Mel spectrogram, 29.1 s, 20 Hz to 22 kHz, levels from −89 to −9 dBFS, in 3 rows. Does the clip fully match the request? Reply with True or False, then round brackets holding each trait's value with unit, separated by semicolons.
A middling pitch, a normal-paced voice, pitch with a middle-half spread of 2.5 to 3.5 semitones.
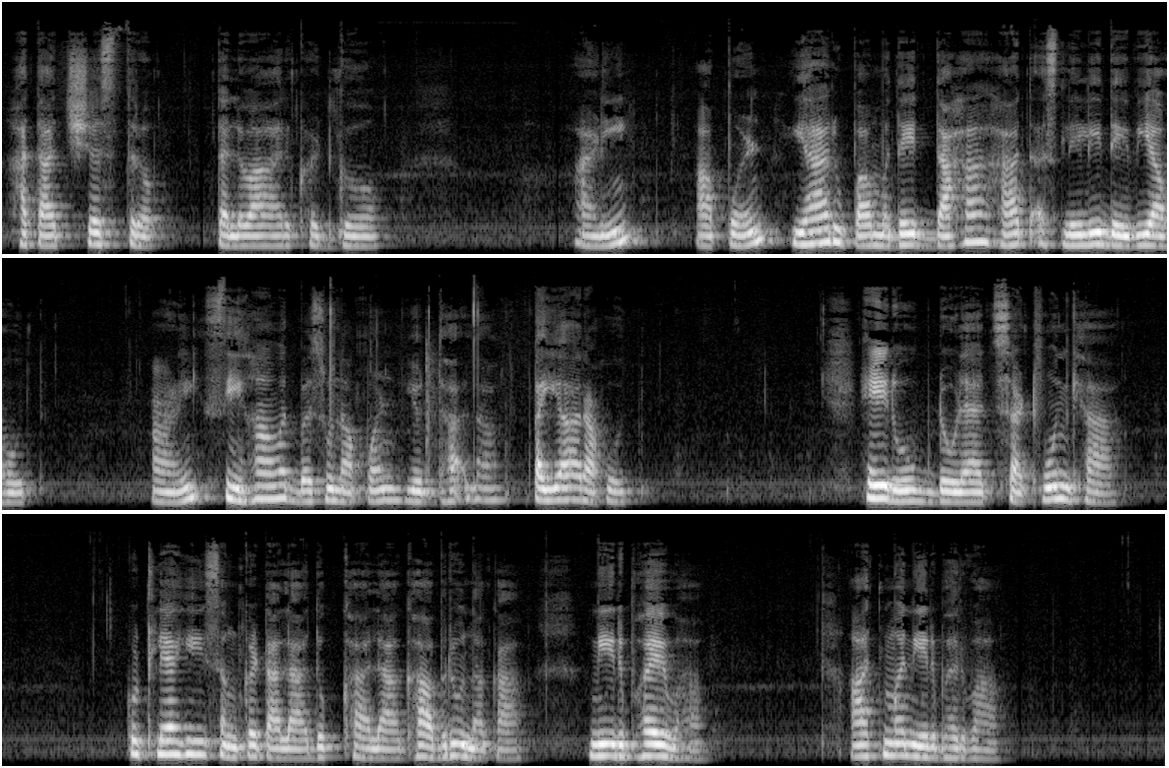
False (170 Hz; 70 wpm; 3.2 semitones)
